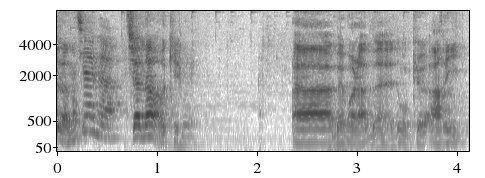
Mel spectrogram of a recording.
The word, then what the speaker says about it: Tiana: Parce que j'ai très mal prononcé là, non? Tiana.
